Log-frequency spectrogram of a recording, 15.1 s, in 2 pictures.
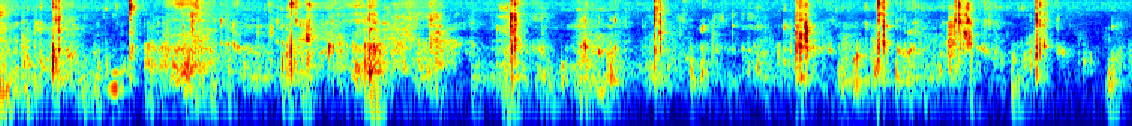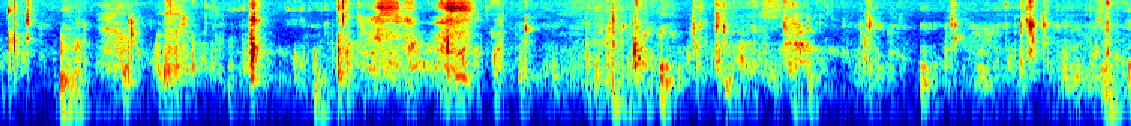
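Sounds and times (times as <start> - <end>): wet chewing and crunching: 0.0 - 15.0.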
